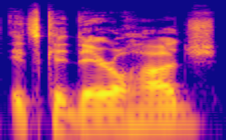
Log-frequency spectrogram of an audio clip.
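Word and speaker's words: KhaDarel Hodge: the Falcons, sorry if I mispronounced his name, Kahadarel Hodge. Have a day, kid. 3 receptions, 75 yards. I'm sorry if I said your name wrong, but it's not for disrespect, it's for respect. It's Kadarel Hodge, but I only know that because I was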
